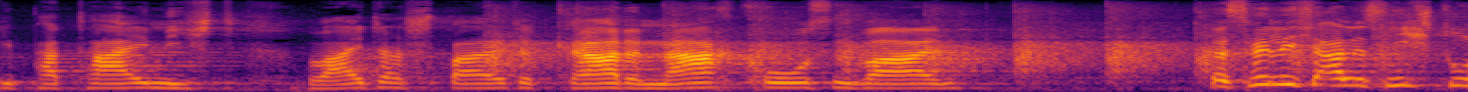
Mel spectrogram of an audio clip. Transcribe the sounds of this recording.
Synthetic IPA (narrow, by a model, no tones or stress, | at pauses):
iːpʰaɐtʰaɪnɪçt | v̥aɪtɐʃpaltət̚ɡ̥ʁaːɾənaːχɡ̥ʁoːsn̩vaːlən | d̥asv̥ɪlɪçʔaləsnɪçtʰːuː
